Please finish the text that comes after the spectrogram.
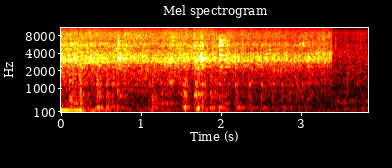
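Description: Okra frying in a pan for a tempered curry, a steady sizzle and hiss with some stirring scrapes, close and continuous until it drops off abruptly near the end.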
